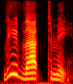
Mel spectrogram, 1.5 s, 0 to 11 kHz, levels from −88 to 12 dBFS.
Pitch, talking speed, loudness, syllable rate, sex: 245 Hz, 165 wpm, -18 LUFS, 4.7 syllables/s, female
